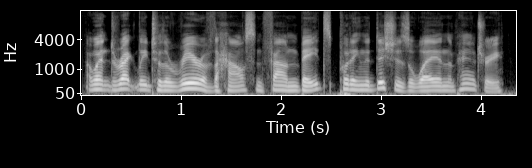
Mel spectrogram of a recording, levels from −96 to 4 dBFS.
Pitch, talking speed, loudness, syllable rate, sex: 140 Hz, 260 wpm, -18 LUFS, 6.5 syllables/s, male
